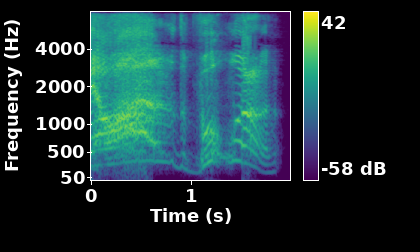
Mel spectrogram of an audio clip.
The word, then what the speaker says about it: Gerard Butler: How do you pronounce his name? Gerard Butler!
